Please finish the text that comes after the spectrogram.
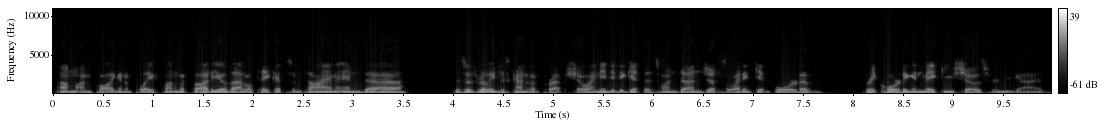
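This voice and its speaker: A man's voice: lowish voice, fairly even intonation, a little fast, no room sound. A man hosting a gaming audio show, giving casual, slangy, opinionated and irreverent reviews. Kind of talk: casual solo rant and game review. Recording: narrow, phone-like 1990s internet audio.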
